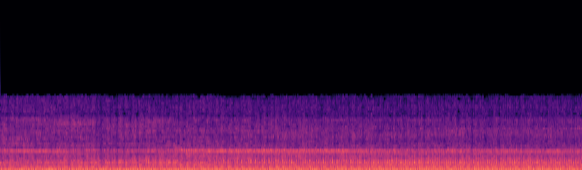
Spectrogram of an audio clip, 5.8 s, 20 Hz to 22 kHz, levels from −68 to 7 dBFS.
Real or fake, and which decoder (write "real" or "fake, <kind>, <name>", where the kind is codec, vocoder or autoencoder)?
real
